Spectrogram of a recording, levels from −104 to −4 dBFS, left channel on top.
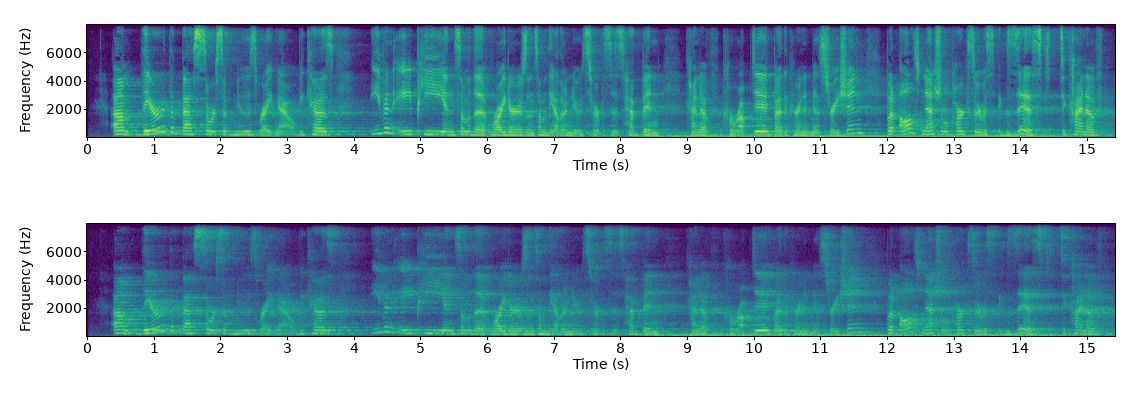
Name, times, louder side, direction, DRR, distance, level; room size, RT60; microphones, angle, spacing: voice 1, 0.4-3.9 4.3-14.3 14.6-15.2, left 6 dB, 90° left, 14 dB, 0.4 m, -27 dB
sound 1, 8.2-14.5, left 1 dB, 70° left, 1.8 m, -35 dB
9.6 x 7.7 x 8.0 m, 2.5 s
head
